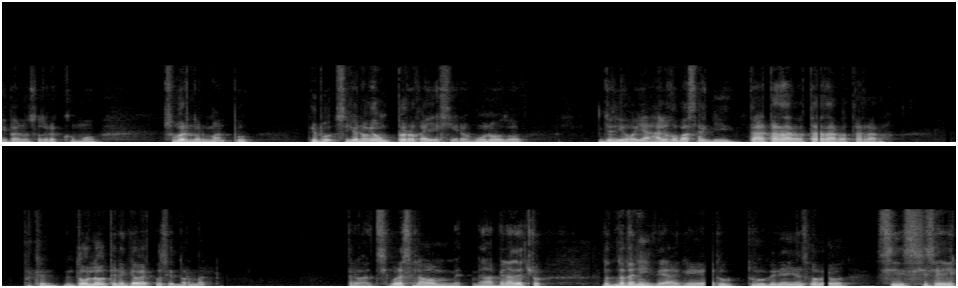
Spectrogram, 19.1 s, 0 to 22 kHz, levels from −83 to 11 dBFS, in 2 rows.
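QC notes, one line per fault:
8.14–8.18 s, 9.43–9.48 s, 11.72–11.78 s, 14.80–14.84 s, 16.55–16.66 s, 17.75–17.80 s: corrupt frame muted. The decoder rejected damaged compressed frames and the player substituted silence, cutting abrupt 36–106 ms holes into the speech. Those lengths suggest two to five frames each, with timing preserved.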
